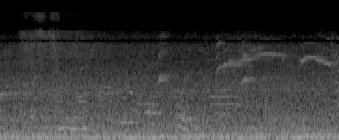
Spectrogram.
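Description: Scattered short bird chirps over a steady background hiss, with faint distant voices.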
